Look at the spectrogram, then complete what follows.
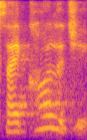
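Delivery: psychology, second syllable stressed. A teacher shows children where the stress falls, stressing psychology correctly. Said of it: "So this is where the stress mark is".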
